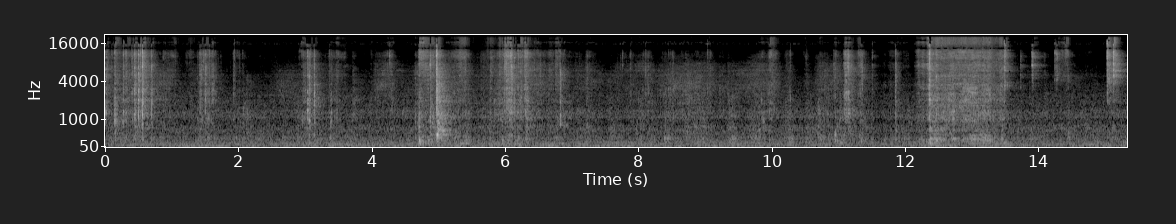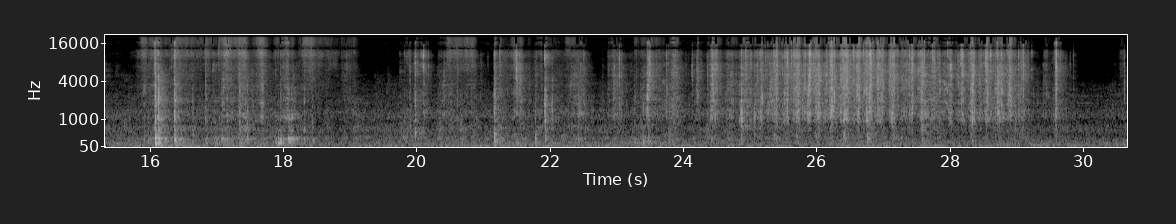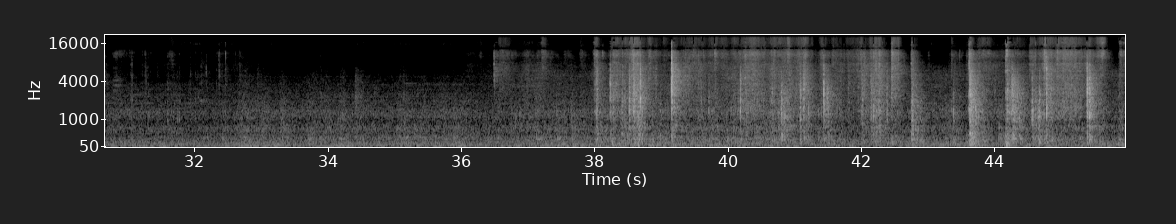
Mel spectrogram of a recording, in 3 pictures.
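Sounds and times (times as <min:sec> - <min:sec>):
packaging rustling: 0:20.0 - 0:29.9.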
